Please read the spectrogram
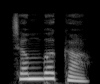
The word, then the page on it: ಚುಂಬಕ: cumbaka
